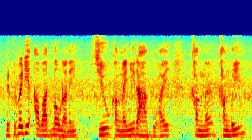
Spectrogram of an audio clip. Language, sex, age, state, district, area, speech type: Bodo, male, 45-60, Assam, Kokrajhar, rural, spontaneous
